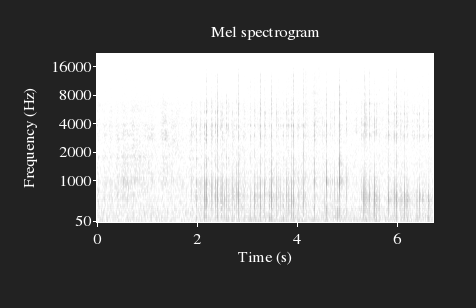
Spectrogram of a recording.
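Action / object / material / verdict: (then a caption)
tap / bamboo salad bowl / bamboo / none. A large, hollow, empty bamboo salad bowl held upside down in both hands has its outer surface tapped and scratched with short fingernails. After almost two seconds of faint hiss, a quick, uneven run of crisp, dry taps and short scratchy strokes begins and continues to the end. The taps carry a hollow tone around 1 kHz and die away almost at once.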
